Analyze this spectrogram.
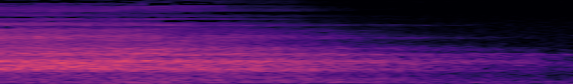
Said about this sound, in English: Continuing to focus on your beautiful breath, breathing in slow. Open mouth, exhale.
